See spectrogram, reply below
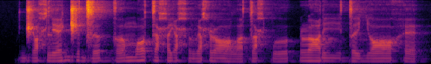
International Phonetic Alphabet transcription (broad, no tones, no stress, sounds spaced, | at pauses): d͡ʒ ɔ ħ lʲ æ d͡ʒ ə d͡z ə ɡ ʌ m ɔ t ɛ ħ j i ħ β ɪ ħ ɭ ɒː lˠ ɑ t ʌ ħ p ʊ | ɭ ɑ ɾ iː t ɜ ʎ ɒː h ɛ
